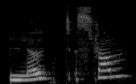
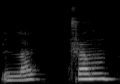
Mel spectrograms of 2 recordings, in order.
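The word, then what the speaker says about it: Leuchtturm: And second out is the Leuchtstrom, or no, it's no Strom. There's no S. Leuchtstrom.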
